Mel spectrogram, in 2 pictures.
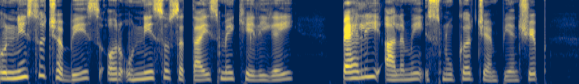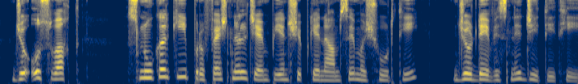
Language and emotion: Urdu, neutral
